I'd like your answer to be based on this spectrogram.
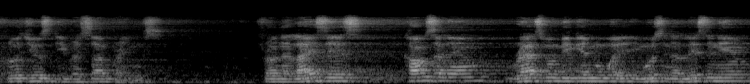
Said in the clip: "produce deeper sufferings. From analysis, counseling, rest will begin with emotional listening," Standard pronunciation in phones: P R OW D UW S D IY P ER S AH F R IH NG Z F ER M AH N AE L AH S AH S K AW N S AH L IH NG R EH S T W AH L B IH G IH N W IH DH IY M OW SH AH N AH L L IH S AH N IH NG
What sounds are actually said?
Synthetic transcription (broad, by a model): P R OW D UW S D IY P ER S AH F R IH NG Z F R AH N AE L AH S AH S K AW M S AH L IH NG R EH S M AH N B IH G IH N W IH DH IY M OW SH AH N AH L L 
